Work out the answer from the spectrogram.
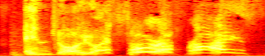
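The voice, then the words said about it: Throaty, demonic Donald Duck voice. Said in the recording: “your Donald Duck voice ... I tried to do the more throaty voice with it, and it sounded like a demon”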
